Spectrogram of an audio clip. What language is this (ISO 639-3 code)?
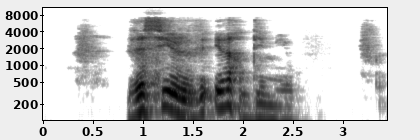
kab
